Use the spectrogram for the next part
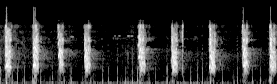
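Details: Fergus, a white Scottish Terrier in Wellsville, New York, barks nine times in under six seconds: sharp, rough, mid-pitched yaps spaced roughly half a second apart, with a short pause midway and a quiet background.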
